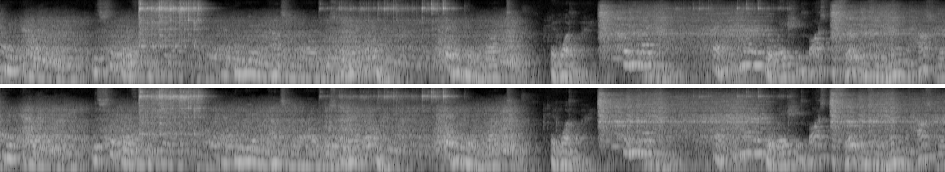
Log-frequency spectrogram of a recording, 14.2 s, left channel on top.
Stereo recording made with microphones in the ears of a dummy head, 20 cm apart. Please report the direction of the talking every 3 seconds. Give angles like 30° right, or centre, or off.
50° right, 30° right, 10° left, 30° left, 30° right.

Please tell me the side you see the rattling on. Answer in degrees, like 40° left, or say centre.
10° left.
